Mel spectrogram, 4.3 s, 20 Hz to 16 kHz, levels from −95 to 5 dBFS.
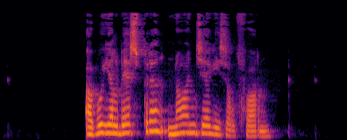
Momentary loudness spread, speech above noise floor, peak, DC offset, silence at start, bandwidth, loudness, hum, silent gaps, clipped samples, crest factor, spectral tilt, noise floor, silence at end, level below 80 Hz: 12 LU; over 66 dB; -8 dBFS; under 0.1%; 1.05 s; 11.5 kHz; -25 LUFS; none; none; under 0.1%; 20 dB; -5.5 dB/octave; under -90 dBFS; 0.95 s; -72 dBFS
